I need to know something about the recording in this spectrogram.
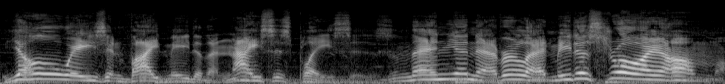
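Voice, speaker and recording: Give it the sound of a swaggering game alien. The voice is gravelly and lively, drawling out sardonic slang at an unhurried pace. He is brash and trigger-happy, with music playing underneath. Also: sits high, full character voice. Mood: brash, impatient. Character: cocky wisecracking male alien invader, brash and trigger-happy. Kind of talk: video game cutscene acting.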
